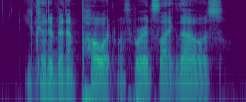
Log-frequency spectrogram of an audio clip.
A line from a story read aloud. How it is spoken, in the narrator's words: Johann says, a little coldly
